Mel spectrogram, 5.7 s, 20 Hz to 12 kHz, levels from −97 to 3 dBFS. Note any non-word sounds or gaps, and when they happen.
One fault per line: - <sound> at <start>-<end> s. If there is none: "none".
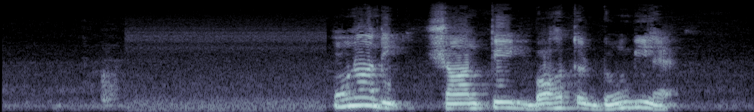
none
